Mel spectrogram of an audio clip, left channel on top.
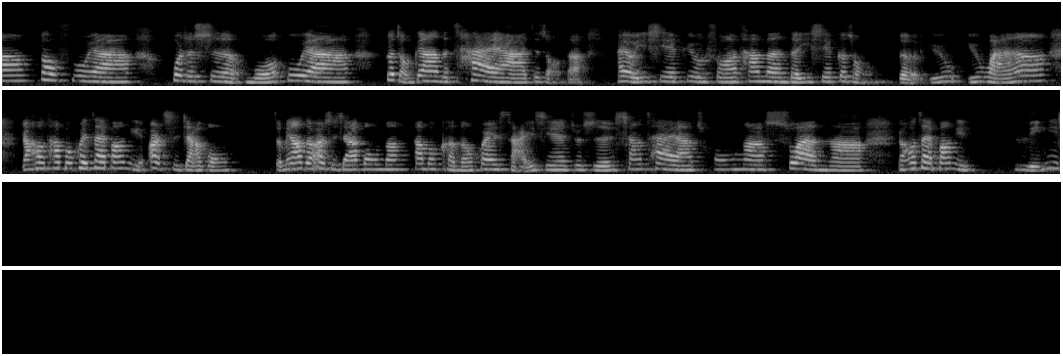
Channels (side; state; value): right; silent; 58 dB below the other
